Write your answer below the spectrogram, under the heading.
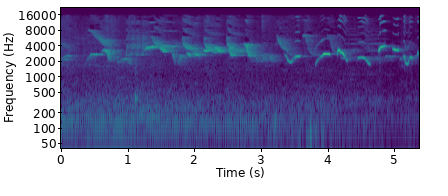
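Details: {'caption': 'Common iora and bar-winged prinia singing a gacor masteran song used for training cage birds: busy, high chirping with quick downward-sweeping and hooked whistled notes, growing louder and more spaced toward the end, over a faint low hum.'}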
